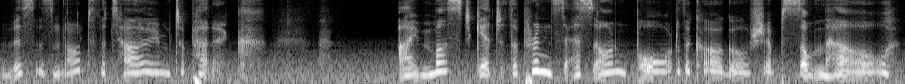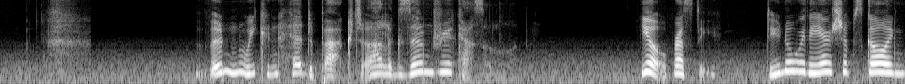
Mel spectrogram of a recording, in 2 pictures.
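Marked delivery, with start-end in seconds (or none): 0.0-14.0 strained, forced deep knight voice, slow. Streamer voices a game character's lines, in a forced deeper character voice. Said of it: "[name], / Yeah, it's hard to give him a deeper voice".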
